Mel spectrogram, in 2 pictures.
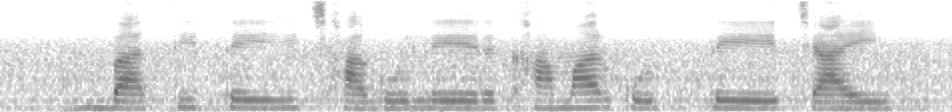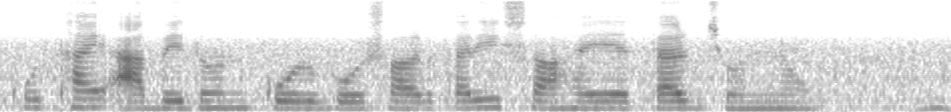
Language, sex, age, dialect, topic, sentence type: Bengali, female, 18-24, Rajbangshi, agriculture, question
